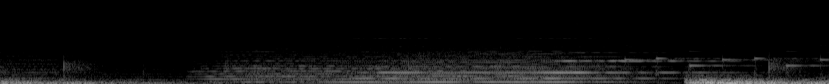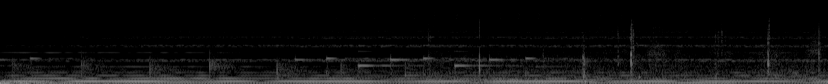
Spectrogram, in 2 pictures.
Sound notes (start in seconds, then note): 0.3 slow dramatic music; 9.1 heels lightly clicking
